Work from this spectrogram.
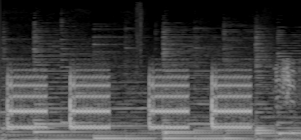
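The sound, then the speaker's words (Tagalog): Telephone ringback tone while calling a coworker: four bright electronic tone bursts of equal length sound in a steady, even rhythm, alone and fairly loud. “Ay, teka, try ko na nga tumawag sa office mate ko. Sana naman sumagot tong isang to. Please, please, sumagot ka na.”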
